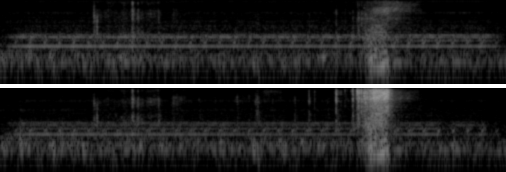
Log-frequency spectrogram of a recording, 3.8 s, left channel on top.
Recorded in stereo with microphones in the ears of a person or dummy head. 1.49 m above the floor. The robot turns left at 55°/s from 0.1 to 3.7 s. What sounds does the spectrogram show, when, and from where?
0.7 s tearing paper: 10° left (ahead or behind), 1.0 m; by 3.0 s 60° right (ahead or behind), 1.0 m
